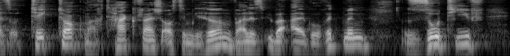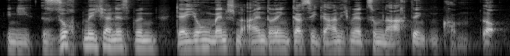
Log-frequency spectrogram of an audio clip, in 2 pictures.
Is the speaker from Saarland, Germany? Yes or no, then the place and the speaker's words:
yes; Perl, Saarland, Germany; übrigens meine alte Heimat, habe ja in Perl lange Zeit gelebt und da kennt man sich aus.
